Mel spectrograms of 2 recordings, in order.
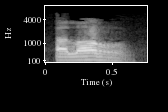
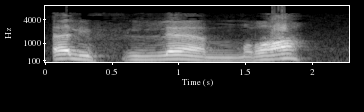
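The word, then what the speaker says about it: الر: والله الذي لا إله إلا هو، لو جئت إلى إنسان يمسك بالمصحف لأول مرة وقلت له اقرأ هذه السورة التي نحن بصددها، إذا قرأ يقول لك ألر ألر، لكي ينطقها ألف لام را لابد من معلم يعلمه هذا، ولا بد من مفصل يفصل له هذا.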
